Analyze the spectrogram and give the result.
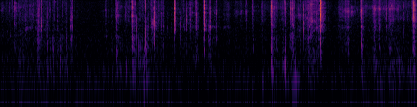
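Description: A metal utility knife blade carves and scrapes chips off a solid black, oval, palm-sized Dead Sea bar soap held in the hand. Quiet, dry, bright scraping and crinkly crackling are broken by irregular sharp little snaps as chips come away, with almost no low end and no ring after each cut.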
